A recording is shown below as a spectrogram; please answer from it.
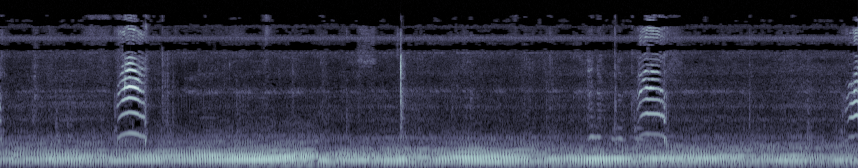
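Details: Cat suffering while giving birth to two kittens; two short, high, arched mews about five seconds apart over a steady low rumble and faint background music.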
